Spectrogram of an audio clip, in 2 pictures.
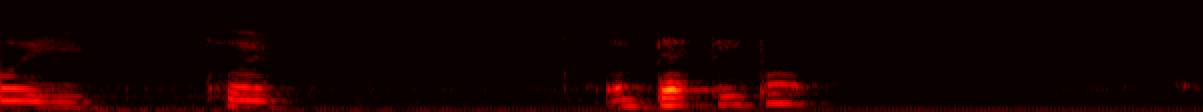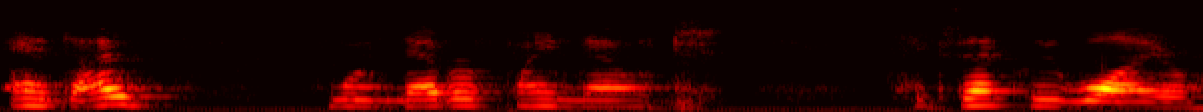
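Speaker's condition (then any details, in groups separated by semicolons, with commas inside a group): Cerebral palsy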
